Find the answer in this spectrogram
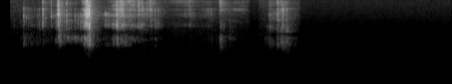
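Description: Paper crackling and rustling as hands press a sheet down over a glued tab, a few brief crackles in the first second and a half, then it stops.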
